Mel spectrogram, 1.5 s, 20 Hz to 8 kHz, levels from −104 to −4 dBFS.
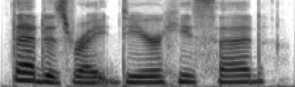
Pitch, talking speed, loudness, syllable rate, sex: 210 Hz, 245 wpm, -17 LUFS, 4.9 syllables/s, female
